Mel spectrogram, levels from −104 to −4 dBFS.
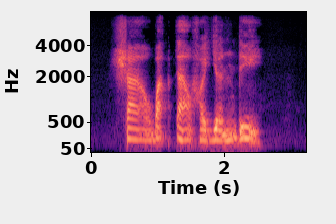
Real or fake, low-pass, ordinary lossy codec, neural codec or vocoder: fake; 7.2 kHz; Opus, 64 kbps; codec, 16 kHz, 1 kbps, FunCodec, trained on LibriTTS, 50 frames a second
